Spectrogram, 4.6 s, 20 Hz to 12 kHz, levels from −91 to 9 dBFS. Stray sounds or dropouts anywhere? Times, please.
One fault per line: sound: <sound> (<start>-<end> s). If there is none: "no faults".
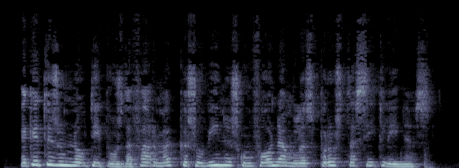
no faults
